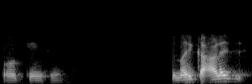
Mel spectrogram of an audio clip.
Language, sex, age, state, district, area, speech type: Tamil, male, 18-30, Tamil Nadu, Erode, rural, conversation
